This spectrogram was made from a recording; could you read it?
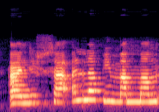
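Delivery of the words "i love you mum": put-on quiet, sweet voice, much higher and slower. Mother retelling her son calling up the stairs, imitating Freddie's sweet little voice. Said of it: "in the quietest, sweetest little voice ever".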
